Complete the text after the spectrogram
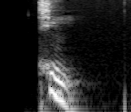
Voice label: "kong4", Chinese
